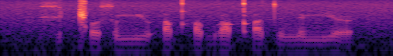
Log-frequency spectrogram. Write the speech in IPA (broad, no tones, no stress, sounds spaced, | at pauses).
x e ǁ o s o mʲ o ʔ ɛ qʰ ɔ ɡʷ æ qʼ ɛ t ʉ n e mʲ œ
